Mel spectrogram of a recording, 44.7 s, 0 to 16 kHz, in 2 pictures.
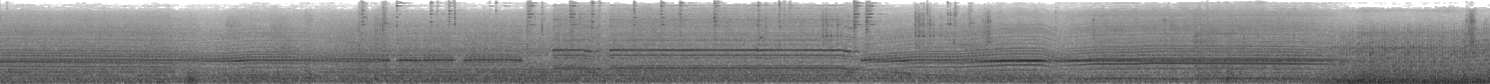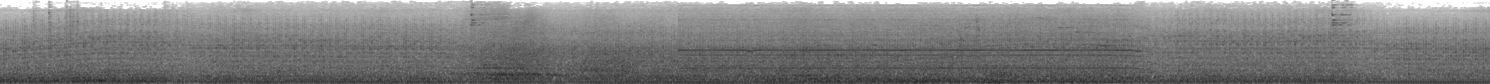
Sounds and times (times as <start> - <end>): Vehicle: 0.0 - 44.7.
